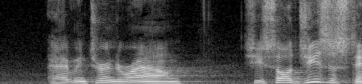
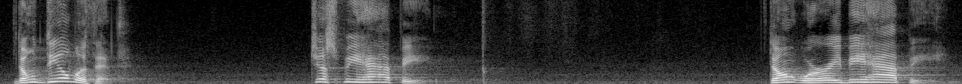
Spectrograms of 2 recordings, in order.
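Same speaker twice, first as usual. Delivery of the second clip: breezy dismissive world; 6 semitones higher, 5 dB louder than usual. Acted. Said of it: "the world rushes in and says".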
